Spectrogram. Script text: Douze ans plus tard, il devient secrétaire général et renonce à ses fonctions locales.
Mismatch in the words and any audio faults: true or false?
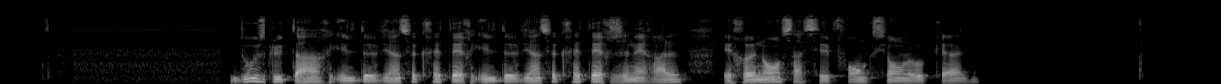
true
